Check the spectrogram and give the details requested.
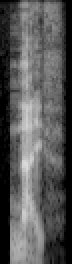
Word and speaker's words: knife: Silent K. One of my favorites. Silent K. Knife. Knife. Knife. Knee. Knee. Knee. Knock. Knock. Knock. Night. Night. Night. That K is just showing off.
